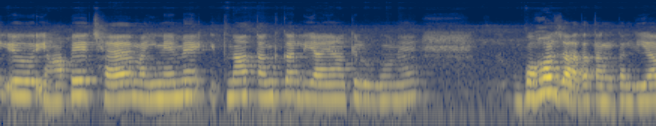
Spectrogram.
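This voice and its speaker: A woman's voice: a little high, fairly bright tone. A young woman in a casual vlog, venting at length in a rambling, aggrieved way and often tagging questions at the listener. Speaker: vlogger, mother. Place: rented room at home. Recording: echoey room, faint background noise.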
